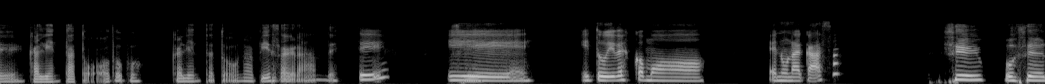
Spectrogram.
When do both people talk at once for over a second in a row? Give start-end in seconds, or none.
none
